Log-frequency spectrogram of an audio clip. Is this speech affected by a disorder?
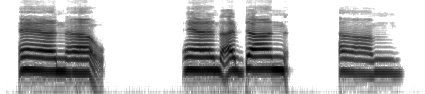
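Yes: cerebral palsy; diagnosed around one year, has had surgery; uses robotic walking device.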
